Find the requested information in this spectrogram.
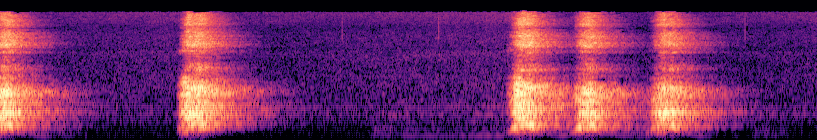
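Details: Meego, a house Weimaraner, barks at a cat occupying his bed, trying unsuccessfully to make it leave; single barks, then a rapid run of three, with a faint low whine between them.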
